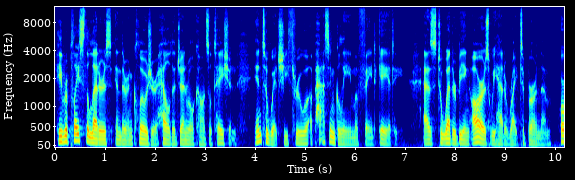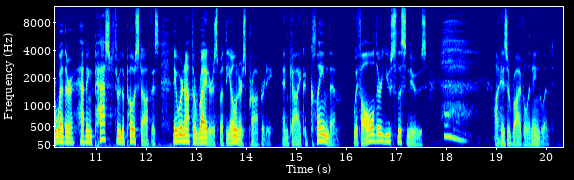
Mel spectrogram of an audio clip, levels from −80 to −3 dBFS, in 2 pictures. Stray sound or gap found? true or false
true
